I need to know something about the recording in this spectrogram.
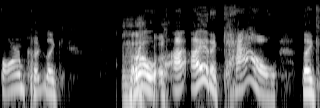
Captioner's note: laughs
